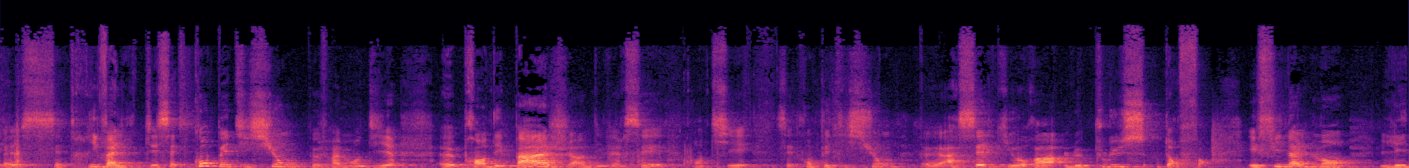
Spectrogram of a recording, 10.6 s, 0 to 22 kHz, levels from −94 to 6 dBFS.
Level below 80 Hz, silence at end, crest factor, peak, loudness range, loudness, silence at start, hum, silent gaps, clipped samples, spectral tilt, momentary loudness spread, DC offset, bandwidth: -66 dBFS; 0 s; 22 dB; -2 dBFS; 4 LU; -23 LUFS; 0 s; none; none; under 0.1%; -3.5 dB/octave; 11 LU; under 0.1%; 19 kHz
